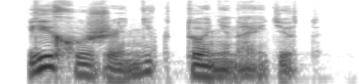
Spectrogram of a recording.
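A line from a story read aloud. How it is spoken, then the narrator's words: Quiet. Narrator (Russian): сказала она тихо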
